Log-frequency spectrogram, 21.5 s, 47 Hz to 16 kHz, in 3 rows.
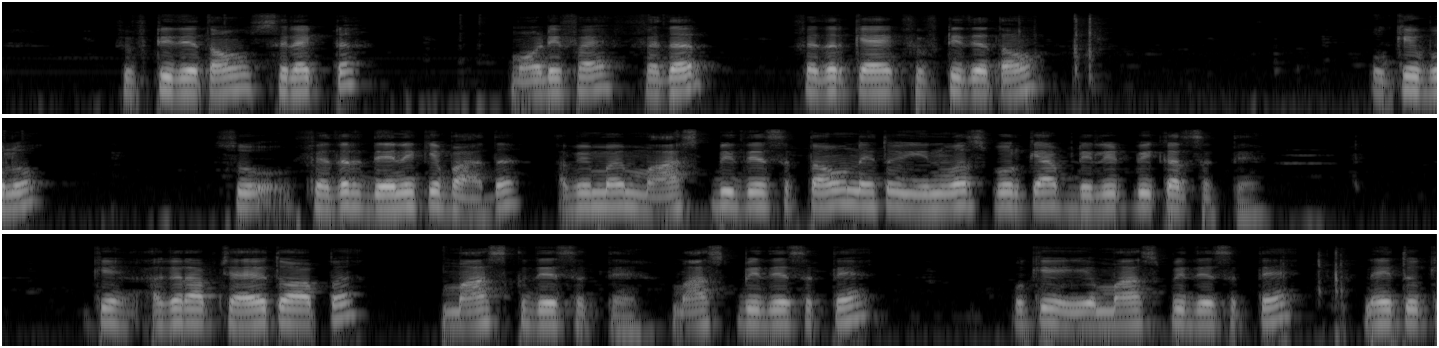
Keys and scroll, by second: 20.8 ctrl+z.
